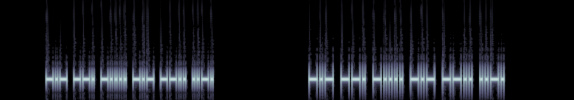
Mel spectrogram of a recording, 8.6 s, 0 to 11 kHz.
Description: Morse code, heard as a keyed tone, about 36 wpm, 700 Hz. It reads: KG6KZF KG6KZF
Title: Speed Racing - USA Call Signs 30wpm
